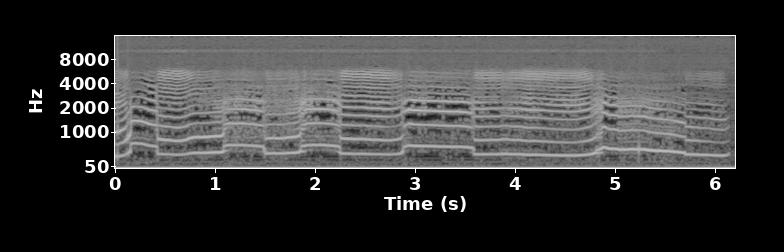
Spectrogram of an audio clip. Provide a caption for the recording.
A vocal squeak made by stringing together different tones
